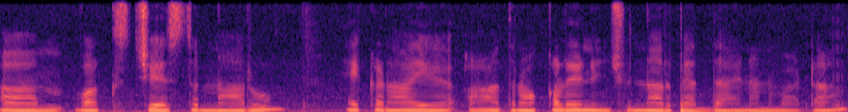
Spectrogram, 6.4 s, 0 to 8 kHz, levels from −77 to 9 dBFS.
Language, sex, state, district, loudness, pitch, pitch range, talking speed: Telugu, female, Andhra Pradesh, Manyam, -18 LUFS, 180 Hz, 175-190 Hz, 85 wpm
